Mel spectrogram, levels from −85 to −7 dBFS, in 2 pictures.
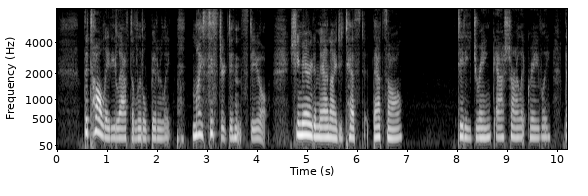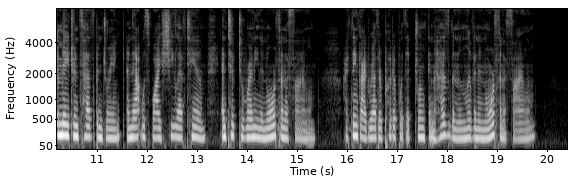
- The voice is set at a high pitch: No, medium, 165 Hz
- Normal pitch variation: No, narrow, 2.2 semitones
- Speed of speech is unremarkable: Yes, average, 175 wpm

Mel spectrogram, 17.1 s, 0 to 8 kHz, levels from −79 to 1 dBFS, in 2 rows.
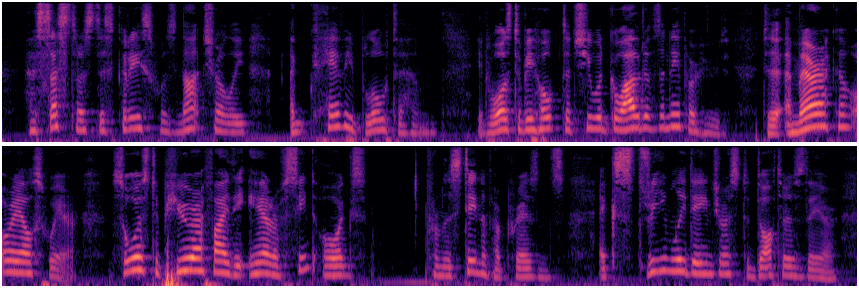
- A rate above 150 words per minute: Yes, average, 160 wpm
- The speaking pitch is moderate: Yes, medium, 175 Hz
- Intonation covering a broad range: Yes, wide, 6.2 semitones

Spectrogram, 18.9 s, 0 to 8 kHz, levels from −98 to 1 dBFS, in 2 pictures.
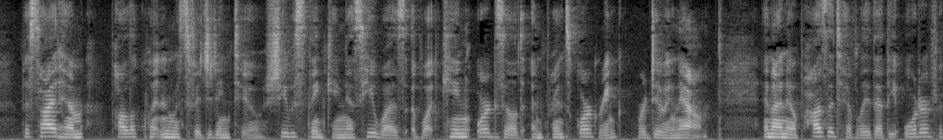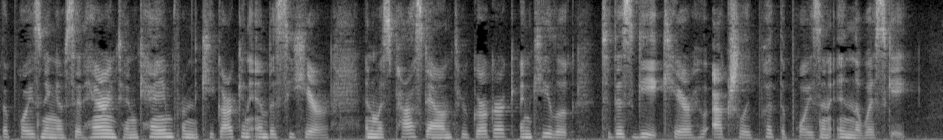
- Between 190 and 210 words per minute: Yes, average, 195 wpm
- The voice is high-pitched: No, medium, 180 Hz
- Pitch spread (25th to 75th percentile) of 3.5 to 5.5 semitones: No, average, 2.9 semitones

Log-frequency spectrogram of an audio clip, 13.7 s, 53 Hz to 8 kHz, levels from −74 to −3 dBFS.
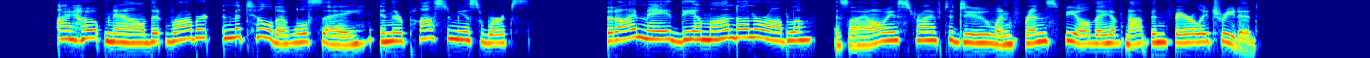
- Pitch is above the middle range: Yes, high, 230 Hz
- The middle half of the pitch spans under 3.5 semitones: No, average, 5.0 semitones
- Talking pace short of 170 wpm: Yes, average, 150 wpm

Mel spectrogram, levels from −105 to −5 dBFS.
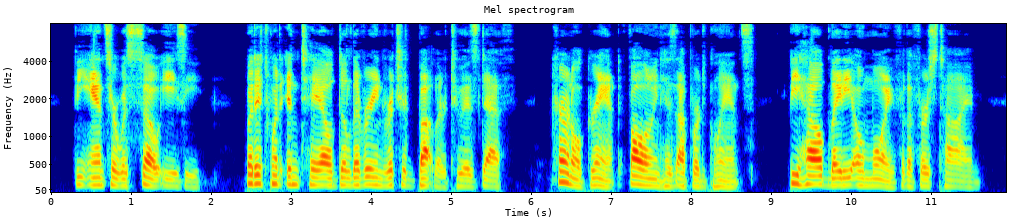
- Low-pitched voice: Yes, low, 125 Hz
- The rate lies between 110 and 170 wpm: Yes, average, 140 wpm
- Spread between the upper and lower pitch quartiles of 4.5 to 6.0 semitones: No, average, 3.6 semitones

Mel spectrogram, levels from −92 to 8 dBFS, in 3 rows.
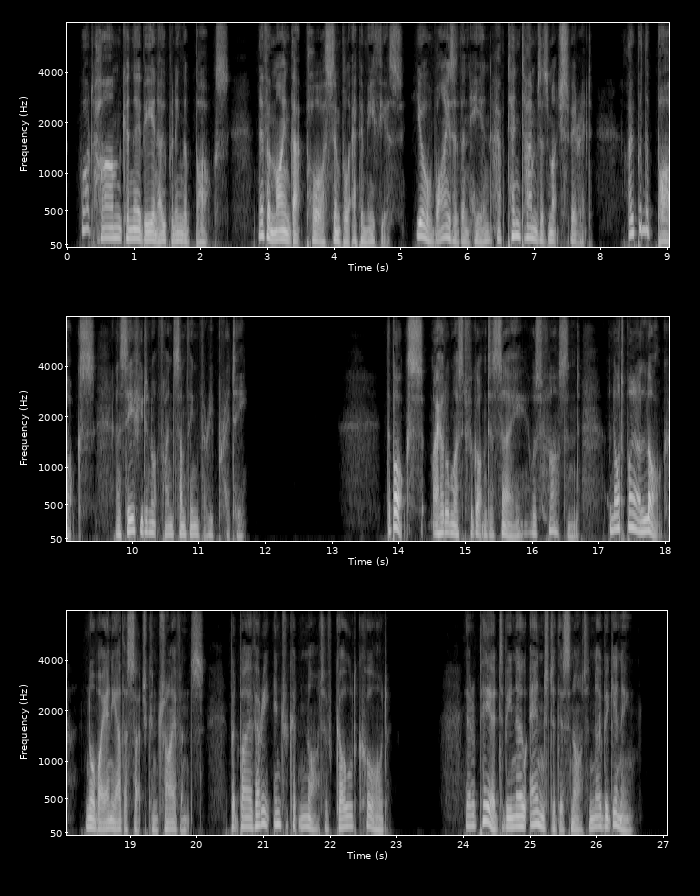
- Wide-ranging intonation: Yes, wide, 6.3 semitones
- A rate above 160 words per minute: Yes, average, 180 wpm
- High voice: No, low, 115 Hz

